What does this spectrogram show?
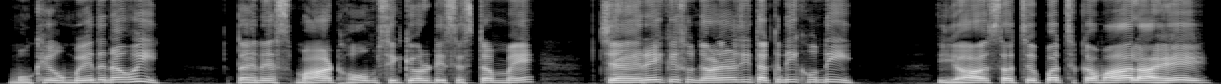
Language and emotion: Sindhi, surprised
